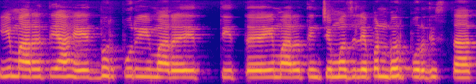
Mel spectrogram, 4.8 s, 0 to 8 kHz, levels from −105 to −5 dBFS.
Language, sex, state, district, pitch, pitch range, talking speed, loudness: Marathi, female, Maharashtra, Pune, 260 Hz, 250-270 Hz, 140 wpm, -27 LUFS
